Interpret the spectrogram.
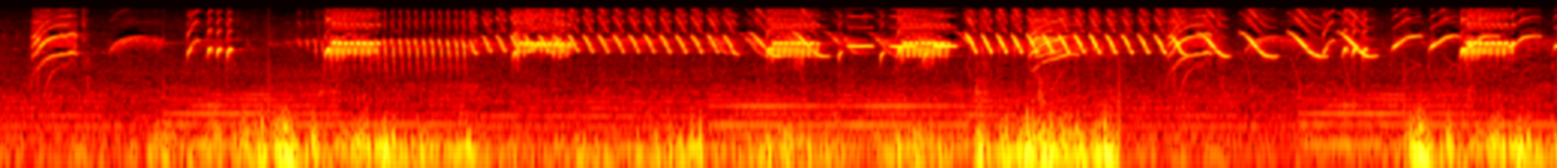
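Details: Household canary pair, the female calling for mating while the male sings: fast rattling trills repeated over several seconds, interrupted by buzzy bursts, then a series of swooping up-and-down whistled notes.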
